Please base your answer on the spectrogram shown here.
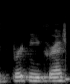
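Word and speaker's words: Britany Gresham: Can you please state your full name and spell it for the court reporter? Yes. My name is Britney Gretch.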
